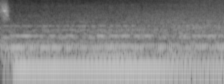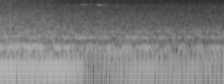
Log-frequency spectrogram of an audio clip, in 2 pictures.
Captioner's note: siren wailing in distance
